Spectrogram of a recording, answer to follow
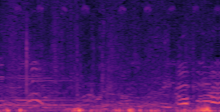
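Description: Scattered, fairly faint voices of players and spectators calling out across an open football field, with short knocks and calls as the teams wait at the line.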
